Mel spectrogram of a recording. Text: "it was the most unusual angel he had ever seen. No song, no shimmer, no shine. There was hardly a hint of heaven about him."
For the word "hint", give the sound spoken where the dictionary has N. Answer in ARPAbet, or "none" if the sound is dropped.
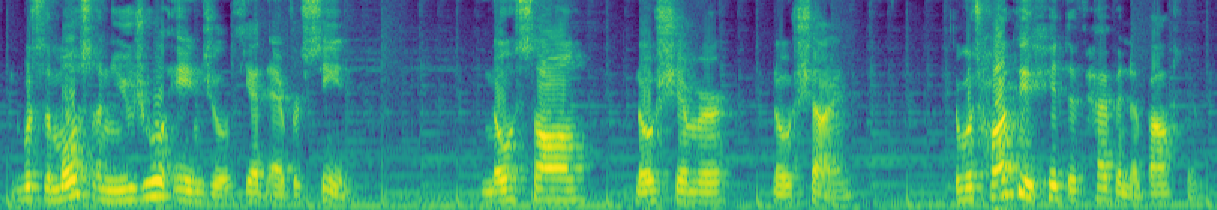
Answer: none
